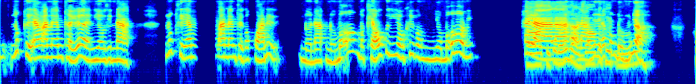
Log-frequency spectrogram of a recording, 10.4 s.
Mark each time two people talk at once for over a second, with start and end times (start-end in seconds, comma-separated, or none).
7.9-9.6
